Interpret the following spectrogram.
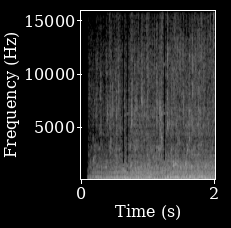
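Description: Water from a paludarium's waterfall trickling and splashing steadily into the tank's pool, over a steady low hum.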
